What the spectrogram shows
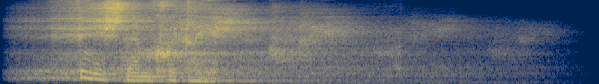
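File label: Altar Capture Female, en US; ShadowIsles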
